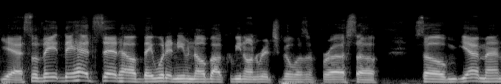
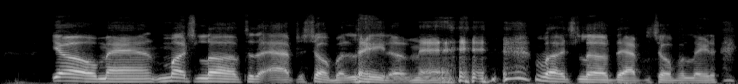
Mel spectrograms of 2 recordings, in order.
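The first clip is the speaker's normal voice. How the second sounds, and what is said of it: Imitates another person's voice. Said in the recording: “my impression of Tito”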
